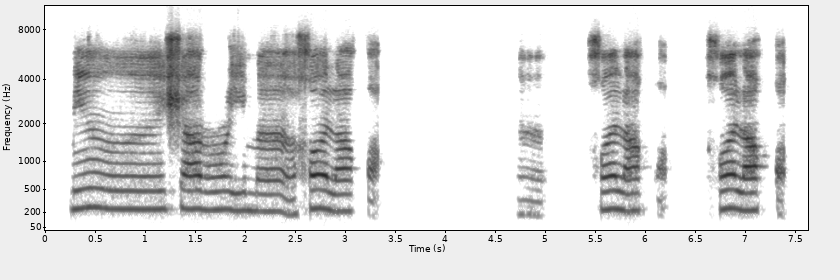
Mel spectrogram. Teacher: khalaqa lebih jelas qalqalahnya, memantulnya lebih jelas. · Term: qalqalah kubro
